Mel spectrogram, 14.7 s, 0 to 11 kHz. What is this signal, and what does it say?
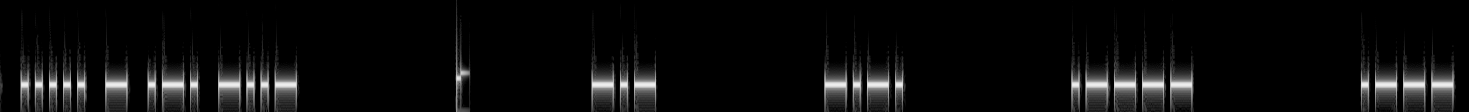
Morse code, heard as a keyed tone, about 17 wpm, spaced as for 7 wpm, 700 Hz. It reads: 5TRX KC1J
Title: USA Call Signs - 8x Character Spacing - 17wpm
